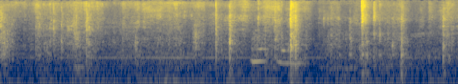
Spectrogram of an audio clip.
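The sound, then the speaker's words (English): Papery rustling comes as an envelope is opened and a card is pulled out, the card partly stuck to the envelope by glue. Sharp crackles and a few louder snaps stand out from a soft, steady background. “I'm just opening this letter that's arrived in the post. Looks like some of the glue from the envelope was stuck on the card, which is why I couldn't open it.”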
